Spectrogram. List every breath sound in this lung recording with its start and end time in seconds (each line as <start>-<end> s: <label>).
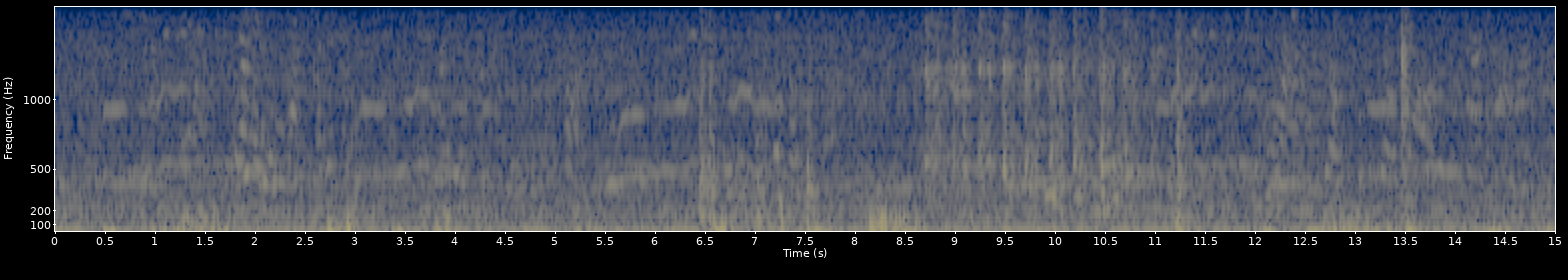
1.10-1.74 s: inhalation
1.10-1.74 s: crackles
2.67-3.31 s: inhalation
2.67-3.31 s: crackles
3.34-3.98 s: exhalation
8.12-8.82 s: inhalation
8.12-8.82 s: crackles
